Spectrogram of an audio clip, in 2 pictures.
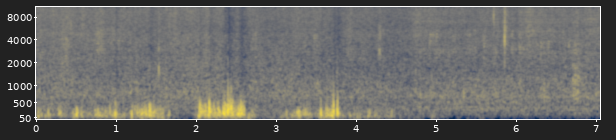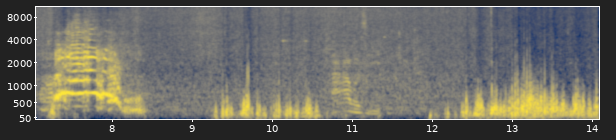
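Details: African elephants squabbling in Kruger on the second day of a visit. A single loud, brief, harmonic trumpet-like squeal rises and falls mid-clip, set among quieter rustling and low thuds. People talk softly before and after.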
